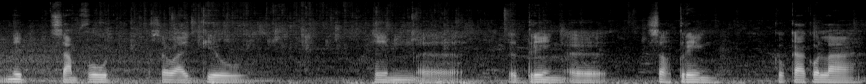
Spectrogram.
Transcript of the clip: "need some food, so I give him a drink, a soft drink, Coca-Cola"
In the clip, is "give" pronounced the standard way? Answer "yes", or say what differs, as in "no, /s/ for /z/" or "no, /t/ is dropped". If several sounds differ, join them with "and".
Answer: no, /w/ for /v/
